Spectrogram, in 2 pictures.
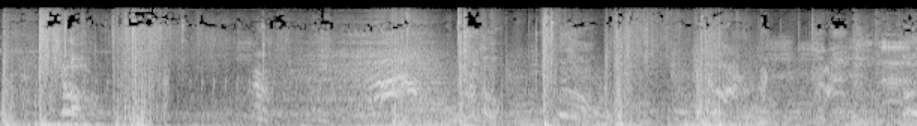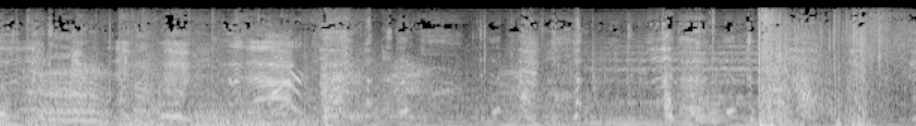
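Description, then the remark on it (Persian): Several sharp gunshots crack out at irregular intervals, loud, amid a chaotic, busy background with voices and shouting mixed in. “صدای چی بود؟ شما شلیک کردید؟”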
